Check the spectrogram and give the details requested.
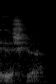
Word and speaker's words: Uisce: cuz freaking hard to say you're going to pronounce this right bar on uh ishka bar iska u i s c yeah obviously ishka Isa um we have an 1803 and a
